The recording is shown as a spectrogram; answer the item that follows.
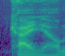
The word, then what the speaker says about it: Kjell: Now, this is when Nico came to Kaldheim, this is where he met K-J-E-L-L. No card, nothing. This is the only story he pops up. – Kyle, maybe? Because if it's a J, it's a soft J in Norse, in Nordic.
